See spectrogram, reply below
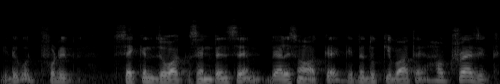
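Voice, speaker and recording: A man's voice: mid-range voice, a little fast, creaky, husky. A man teaching spoken English in Hindi, reading phrases aloud and repeating each English line for his students. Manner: reads sentence pairs aloud and repeats the English with a quiz-like "क्या बोलेंगे?". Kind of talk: Hindi-medium English lesson. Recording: dull lo-fi recording.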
